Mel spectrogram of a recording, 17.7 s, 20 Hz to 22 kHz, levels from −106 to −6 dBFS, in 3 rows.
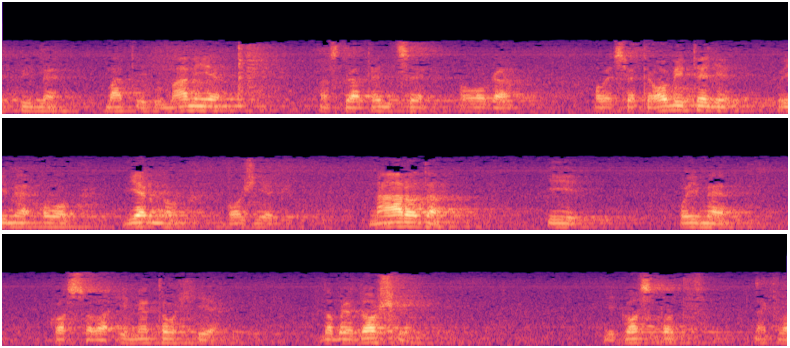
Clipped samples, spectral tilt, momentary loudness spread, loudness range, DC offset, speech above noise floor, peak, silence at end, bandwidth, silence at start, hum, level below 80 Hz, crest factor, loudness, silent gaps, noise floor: under 0.1%; -5.5 dB/octave; 21 LU; 5 LU; under 0.1%; 21 dB; -2 dBFS; 0 s; 6.4 kHz; 0 s; none; -56 dBFS; 22 dB; -23 LUFS; none; -44 dBFS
